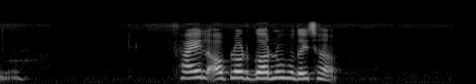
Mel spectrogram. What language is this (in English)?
Nepali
